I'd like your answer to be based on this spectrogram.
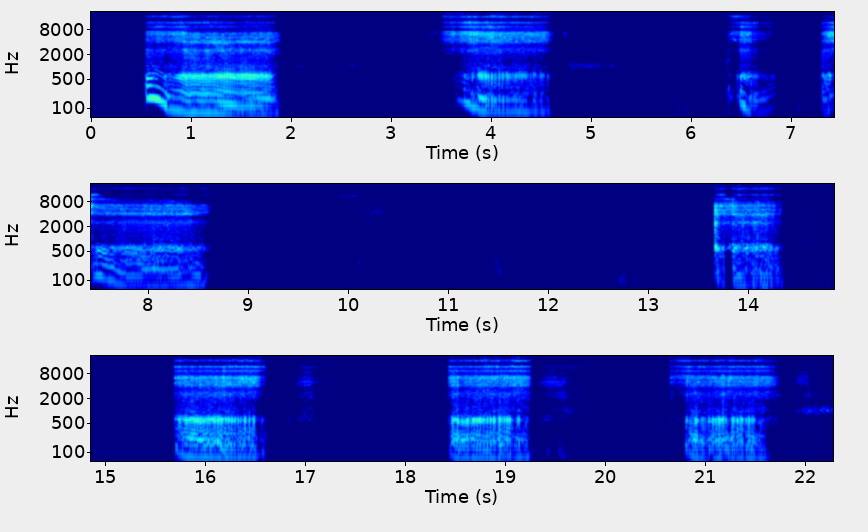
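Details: Pug dog snoring nightly, louder than his owner: loud rattling snores in uneven bursts, about eight in twenty seconds, with quiet gaps; heavy snoring.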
